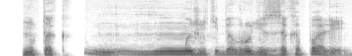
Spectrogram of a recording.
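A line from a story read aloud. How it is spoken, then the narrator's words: Uncertain objection. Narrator (Russian): неуверенно возразил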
